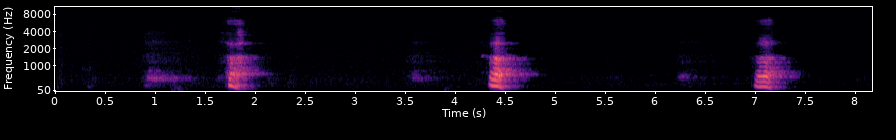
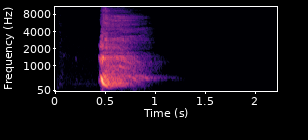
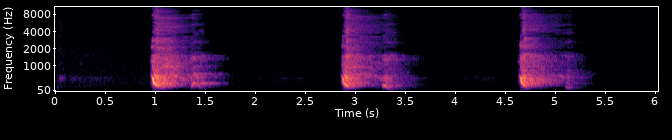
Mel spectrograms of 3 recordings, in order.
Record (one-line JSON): {"exhalation_length": "8.2 s", "exhalation_amplitude": 11349, "exhalation_signal_mean_std_ratio": 0.22, "cough_length": "2.2 s", "cough_amplitude": 32768, "cough_signal_mean_std_ratio": 0.21, "three_cough_length": "6.0 s", "three_cough_amplitude": 25455, "three_cough_signal_mean_std_ratio": 0.26, "survey_phase": "beta (2021-08-13 to 2022-03-07)", "age": "45-64", "gender": "Male", "wearing_mask": "No", "symptom_none": true, "smoker_status": "Never smoked", "respiratory_condition_asthma": false, "respiratory_condition_other": false, "recruitment_source": "REACT", "submission_delay": "2 days", "covid_test_result": "Negative", "covid_test_method": "RT-qPCR", "influenza_a_test_result": "Negative", "influenza_b_test_result": "Negative"}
